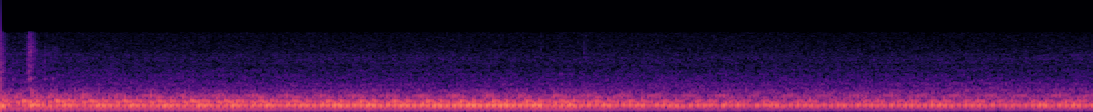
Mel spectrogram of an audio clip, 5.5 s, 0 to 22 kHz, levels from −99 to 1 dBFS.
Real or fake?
real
